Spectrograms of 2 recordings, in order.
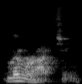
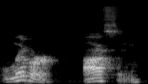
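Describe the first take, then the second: First: The C is said with a hard sound. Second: The C is said with a soft sound. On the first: This is the showbiz stage name. "with a hard C Italian pronunciation" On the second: This is the original family name. "pronounced Liberace"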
